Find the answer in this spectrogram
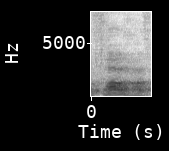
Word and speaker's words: Fahrrad: El segundo caso en el que se utiliza vocal larga es en el caso de las vocales seguidas por una H, como en la palabra Fahrrad, que significa bicicleta.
